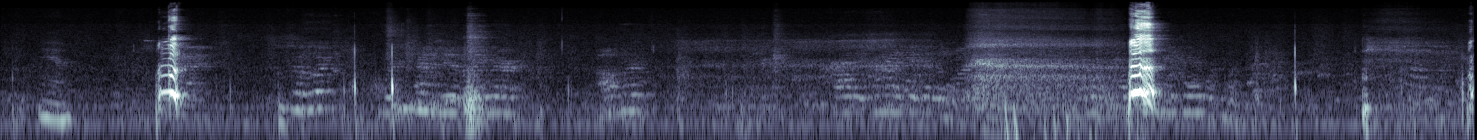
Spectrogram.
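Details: Hiccups in the ER that began after eating lunch: two loud, abrupt vocal hiccups about ten seconds apart, with quieter breathing and small gulps between. Hiccuping quietly may hurt in the throat.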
